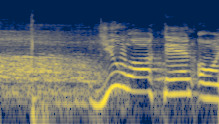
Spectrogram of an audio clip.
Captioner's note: audience exclaiming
